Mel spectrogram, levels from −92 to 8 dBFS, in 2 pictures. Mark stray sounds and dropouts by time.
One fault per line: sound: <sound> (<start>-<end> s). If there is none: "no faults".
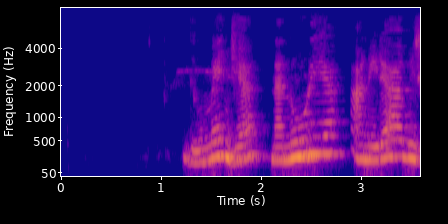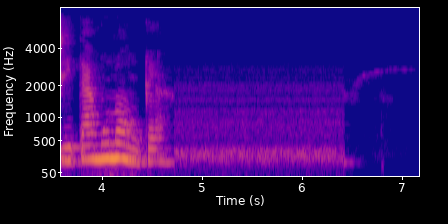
no faults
